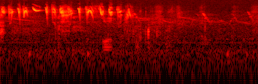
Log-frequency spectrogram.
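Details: Collared warbling-finch in Peru. High, thin chirps come in a rapid run of about eight notes over the first second, then fade into softer twittering. Faint voices can be heard in the background.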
